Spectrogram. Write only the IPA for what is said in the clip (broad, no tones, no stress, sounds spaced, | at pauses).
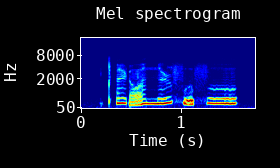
tʼ ɜ ɽ ɔ̰ ɐ̯ n œ ɭ f ṵ f o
